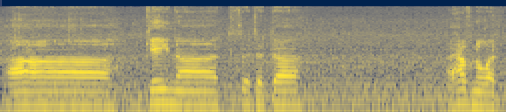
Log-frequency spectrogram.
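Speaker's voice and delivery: ordinary delivery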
